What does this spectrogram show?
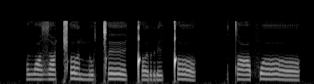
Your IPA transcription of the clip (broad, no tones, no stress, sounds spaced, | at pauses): ðˤ ʌ zˤ i ǁ ʌ n o ǀ ɛː ǃ ʌ r e ǃ ʌ | tˤ ʌː f ʌː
